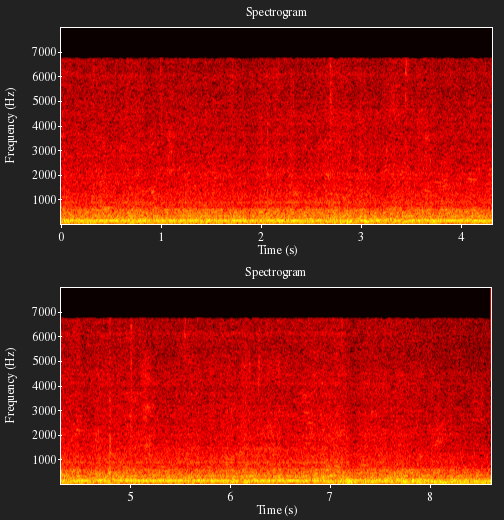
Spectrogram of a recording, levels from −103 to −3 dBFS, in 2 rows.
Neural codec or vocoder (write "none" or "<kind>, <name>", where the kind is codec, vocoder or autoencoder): none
